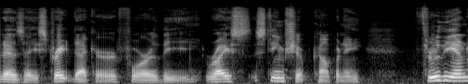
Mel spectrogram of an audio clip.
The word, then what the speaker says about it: Rice: Rice. By the way, folks, I was chastised for pronouncing that name as Reese, and told that the family pronounced it as Rice.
